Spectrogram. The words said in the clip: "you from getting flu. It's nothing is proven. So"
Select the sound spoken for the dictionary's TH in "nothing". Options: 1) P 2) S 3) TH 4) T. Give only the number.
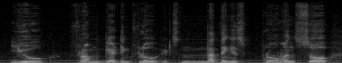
4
